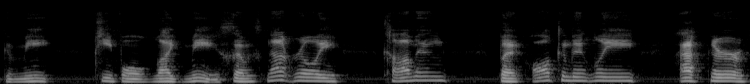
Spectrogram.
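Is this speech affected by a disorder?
Yes: cleft lip and palate.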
